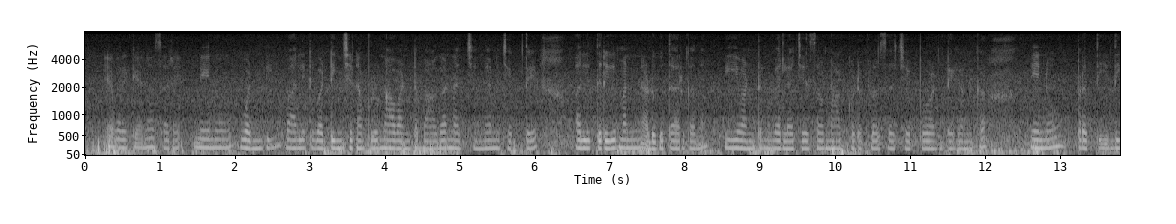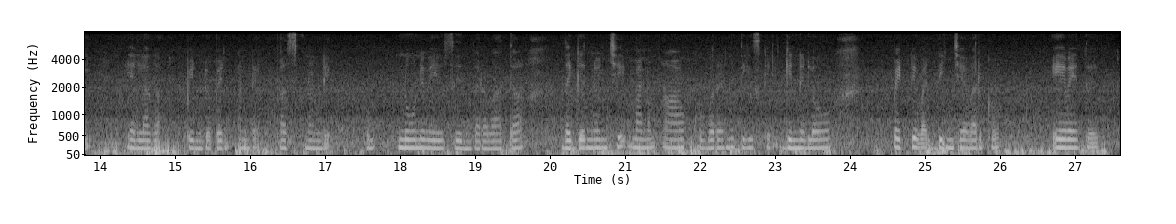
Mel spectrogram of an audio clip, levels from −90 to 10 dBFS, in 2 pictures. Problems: constant background noise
